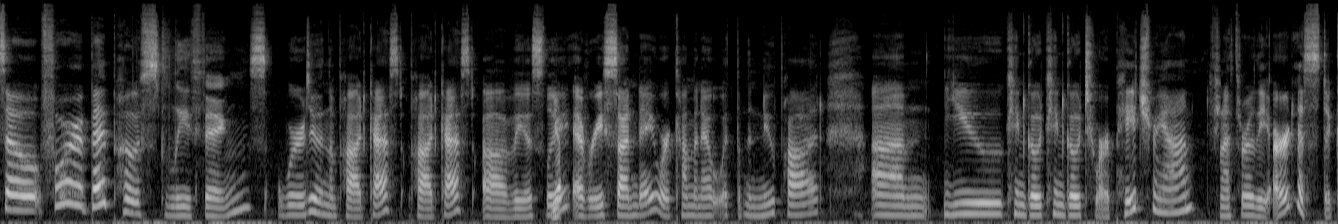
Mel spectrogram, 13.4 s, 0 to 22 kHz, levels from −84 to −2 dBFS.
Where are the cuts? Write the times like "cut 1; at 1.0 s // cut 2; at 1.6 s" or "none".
cut 1; at 2.7 s // cut 2; at 3.0 s // cut 3; at 4.1 s // cut 4; at 7.4 s // cut 5; at 10.4 s // cut 6; at 12.2 s

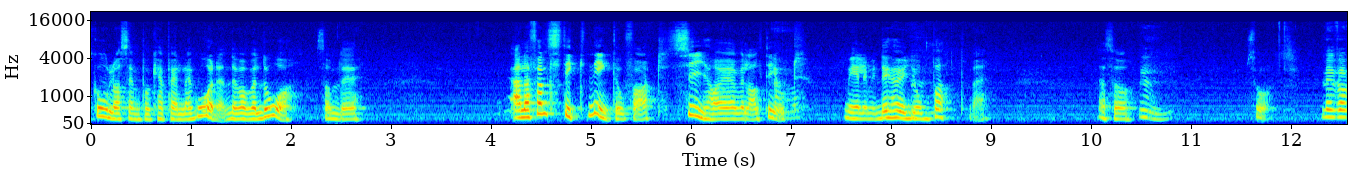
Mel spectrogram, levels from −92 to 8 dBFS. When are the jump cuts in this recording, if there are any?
none

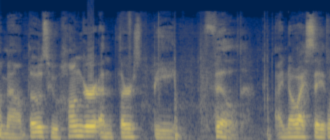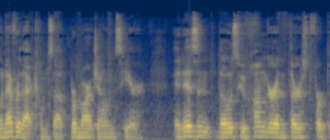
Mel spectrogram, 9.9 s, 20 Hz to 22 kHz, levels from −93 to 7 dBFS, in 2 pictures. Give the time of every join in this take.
cut 1; at 2.1 s // cut 2; at 4.1 s // cut 3; at 4.9 s // cut 4; at 6.0 s // cut 5; at 6.3 s

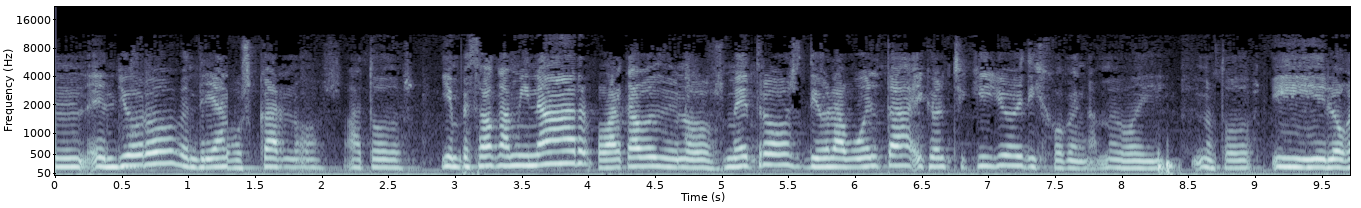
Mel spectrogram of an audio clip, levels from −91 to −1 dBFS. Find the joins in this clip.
cut 1; at 1.3 s // cut 2; at 4.1 s // cut 3; at 6.5 s // cut 4; at 8.7 s

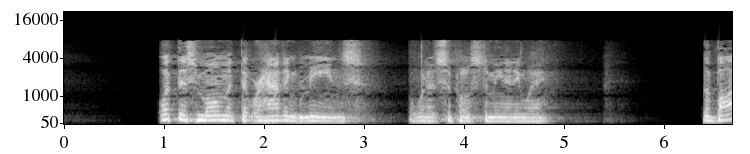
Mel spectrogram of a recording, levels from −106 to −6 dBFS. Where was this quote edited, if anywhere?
cut 1; at 2.3 s

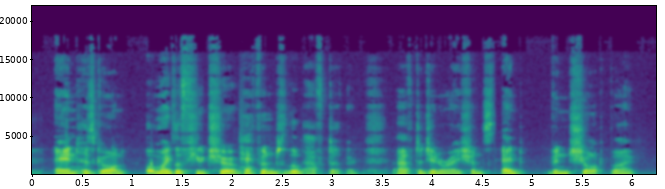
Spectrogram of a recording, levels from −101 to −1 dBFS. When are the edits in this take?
cut 1; at 1.0 s // cut 2; at 1.4 s // cut 3; at 2.1 s // cut 4; at 2.7 s // cut 5; at 3.1 s // cut 6; at 5.2 s

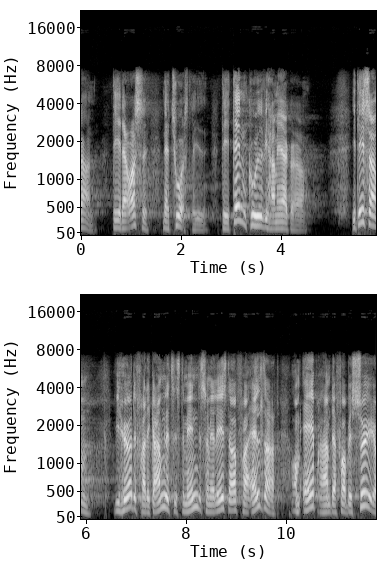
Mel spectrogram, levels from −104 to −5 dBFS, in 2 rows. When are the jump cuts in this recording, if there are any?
none

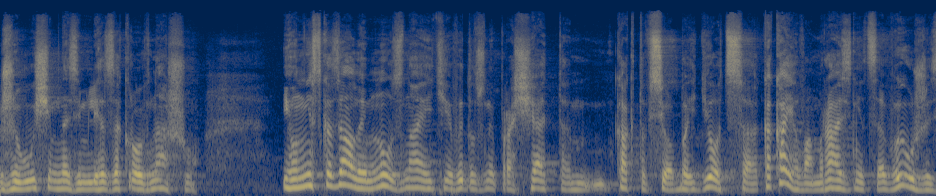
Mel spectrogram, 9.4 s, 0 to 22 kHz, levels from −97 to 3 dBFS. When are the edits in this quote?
none

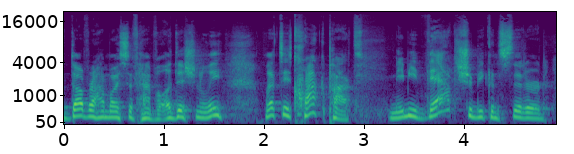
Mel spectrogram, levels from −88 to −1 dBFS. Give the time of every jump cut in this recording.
cut 1; at 2.3 s

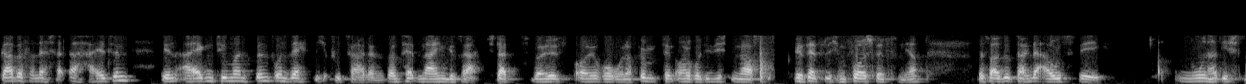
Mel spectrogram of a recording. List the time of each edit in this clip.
cut 1; at 3.3 s // cut 2; at 4.2 s // cut 3; at 4.8 s // cut 4; at 7.2 s // cut 5; at 7.7 s

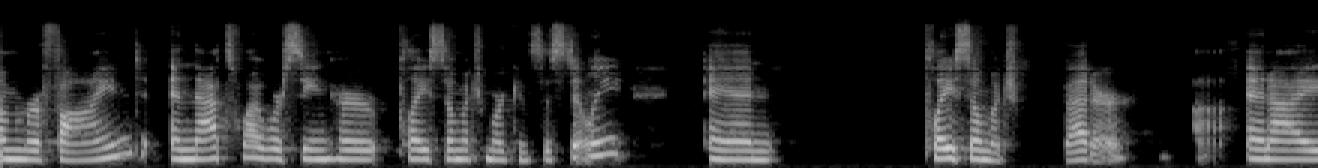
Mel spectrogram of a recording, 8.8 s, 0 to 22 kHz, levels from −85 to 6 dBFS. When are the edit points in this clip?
none

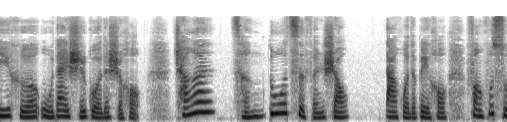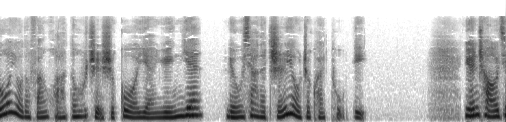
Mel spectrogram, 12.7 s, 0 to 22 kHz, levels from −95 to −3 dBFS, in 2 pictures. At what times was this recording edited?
none

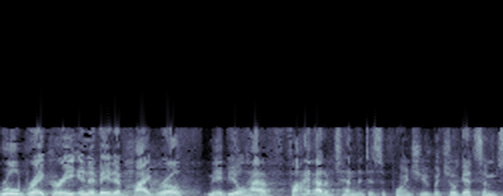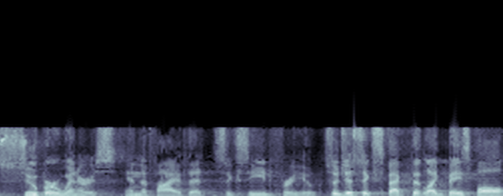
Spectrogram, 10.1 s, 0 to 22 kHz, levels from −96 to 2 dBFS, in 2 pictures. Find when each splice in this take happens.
cut 1; at 2.0 s // cut 2; at 8.2 s

